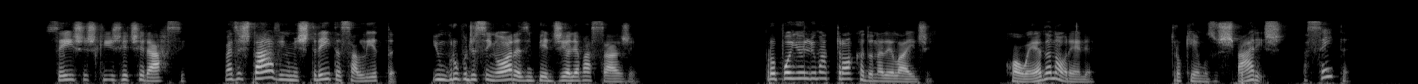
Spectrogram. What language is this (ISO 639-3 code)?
por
